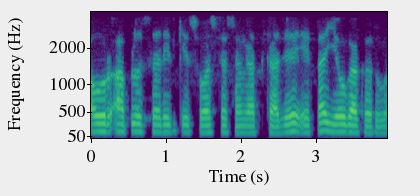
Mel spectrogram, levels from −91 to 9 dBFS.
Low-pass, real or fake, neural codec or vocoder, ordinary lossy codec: 3.6 kHz; real; none; none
